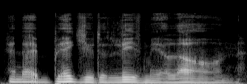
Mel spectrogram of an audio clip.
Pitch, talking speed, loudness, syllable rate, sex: 100 Hz, 195 wpm, -19 LUFS, 4.7 syllables/s, male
